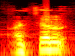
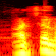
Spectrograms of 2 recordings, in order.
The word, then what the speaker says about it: अंचल: अंचल, आप लोग सोच रहे होंगे आंचल होता है तो अंचल क्यों? वास्तव में जो सही उच्चारण वाला शब्द है और प्रयुक्त सही शब्द है वो अंचल ही होता है।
